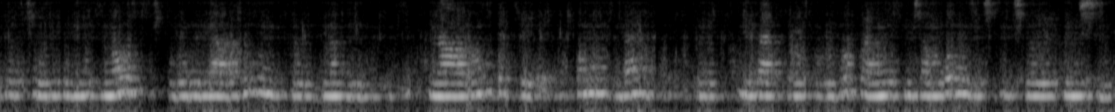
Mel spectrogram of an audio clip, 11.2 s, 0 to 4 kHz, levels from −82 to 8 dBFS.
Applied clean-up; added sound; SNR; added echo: neural separator model SepFormer DNS4.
